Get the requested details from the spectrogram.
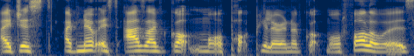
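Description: A woman with an English accent speaks with fairly even intonation, heard dry and close with no echo on a very clean recording with a silent background. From Britain. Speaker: Twitch streamer. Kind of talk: casual chat. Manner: laughs often.

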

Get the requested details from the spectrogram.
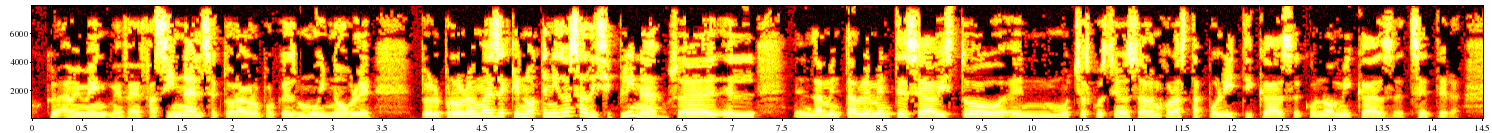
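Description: Speaking with a Mexican accent, a man has a fairly high voice and ordinary pitch variation. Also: moderate pace. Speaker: radio host. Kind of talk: interview. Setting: at home.

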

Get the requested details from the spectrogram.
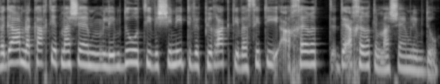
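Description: A woman speaks at fairly high pitch and a moderate pace, with ordinary pitch variation and hardly any pauses. Loudness stays very even, and the sound is dry and close with no echo. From Argentina, raised in Israel. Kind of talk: interview (being interviewed), personal story.

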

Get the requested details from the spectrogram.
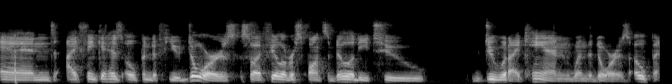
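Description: Here a man speaks at a fairly quick pace. His pitch is fairly low, with ordinary variation. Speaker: guest advocating LGBT inclusion in motorsports. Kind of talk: casual interview.

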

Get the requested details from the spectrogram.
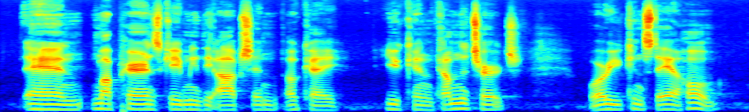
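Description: An American accent in a monotone, flat delivery, with a dry, close sound and no echo. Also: man, medium pitch for a man, moderate pace. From Philadelphia. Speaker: church usher coordinator. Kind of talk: casual chat, personal testimony.

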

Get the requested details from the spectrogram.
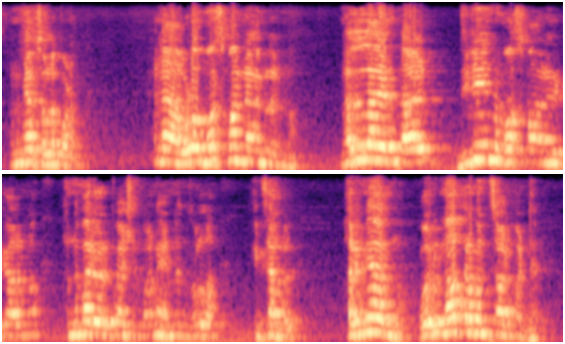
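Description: The voice shows ordinary pitch variation, with audible room echo around it. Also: man, high pitch for a man. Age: 50s. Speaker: kidney transplant patient. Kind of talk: testimony.

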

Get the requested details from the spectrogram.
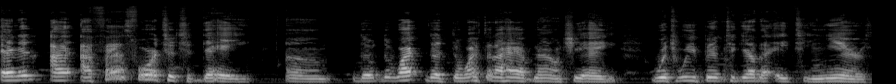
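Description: On a very clean recording with a silent background, a man with an American accent talks at a fairly slow pace, his fairly high pitch showing ordinary variation. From Inglewood, California (US West Coast). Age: 50s. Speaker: podcast host and fitness center owner. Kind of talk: casual monologue. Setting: recording alone on a laptop. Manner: hesitant, many fillers.

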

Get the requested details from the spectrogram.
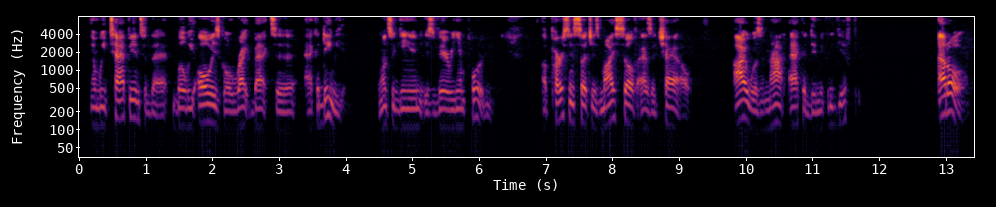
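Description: Over a silent background in a very clean recording, a man of medium pitch speaks at a moderate pace with lively intonation and long, frequent pauses. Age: 30s. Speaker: storyteller and educator. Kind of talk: casual chat.

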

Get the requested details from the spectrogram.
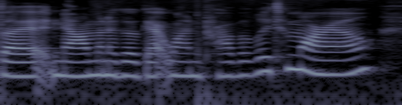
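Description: Speaking at a fairly quick pace, a woman with a medium-pitched voice sounds animated on a very clean recording with a silent background. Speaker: podcast co-host. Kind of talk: casual chat.

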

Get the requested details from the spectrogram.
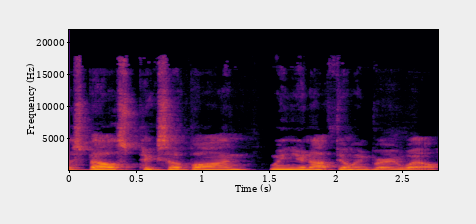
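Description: The speaker has a Texan accent and a somewhat breathy sound. The pace is moderate. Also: man. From Texas, Stephenville. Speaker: spouse of a patient. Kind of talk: interview conversation.

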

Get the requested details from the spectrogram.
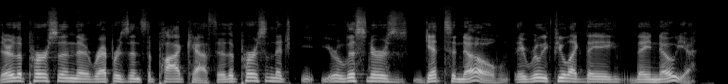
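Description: In a quiet background, a man talks at a moderate pace with an unremarkable speaking voice. His pitch is medium, with ordinary pitch variation. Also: dry, close sound with no echo. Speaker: podcast producer and company CEO. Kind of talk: casual interview chat.

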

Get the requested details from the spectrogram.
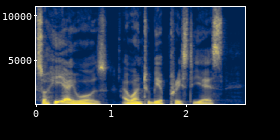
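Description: A man with a Kenyan accent speaks at a moderate pace, his pitch very deep and low with ordinary variation. The sound is dry and close with no echo, on a very clean recording with a silent background. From western Kenya. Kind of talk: interview.

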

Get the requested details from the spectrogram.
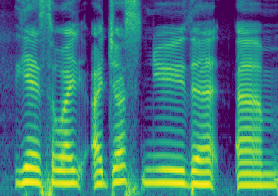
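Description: A woman speaks with an Australian accent. Her intonation is monotone and flat, on a very clean recording with a silent background. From South Australia, Adelaide. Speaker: arts festival director. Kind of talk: interview conversation. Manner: hesitant with fillers.

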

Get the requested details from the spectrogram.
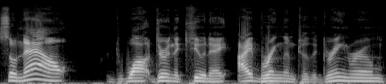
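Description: At a moderate pace, a man talks in a plain, everyday voice. His voice sits fairly high, and its pitch varies in an ordinary way. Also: very clean recording, silent background. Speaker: radio show host. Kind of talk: casual banter, comedy radio show. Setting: studio.

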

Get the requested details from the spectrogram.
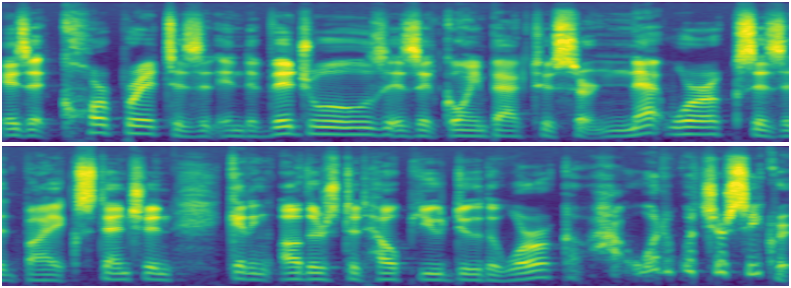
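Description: A man talks at a fairly quick pace with hardly any pauses, in a plain, everyday voice. His pitch is medium with ordinary variation. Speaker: podcast host and interviewer. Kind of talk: interview with scripted intro.

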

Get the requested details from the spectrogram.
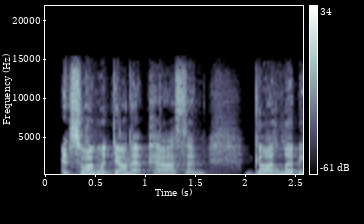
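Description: On a very clean recording with a silent background, a man in a plain, everyday voice speaks at a medium pitch and a fairly quick pace. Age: 40s. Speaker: worship leader and trainer. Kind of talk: interview conversation.

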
